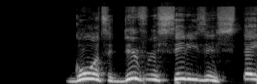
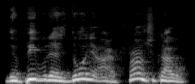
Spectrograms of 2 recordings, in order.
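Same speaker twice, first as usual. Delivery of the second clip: normal talking voice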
